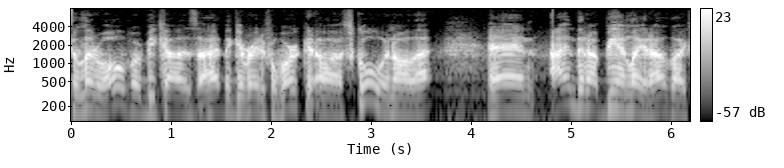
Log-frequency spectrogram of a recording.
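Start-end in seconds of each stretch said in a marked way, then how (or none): none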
